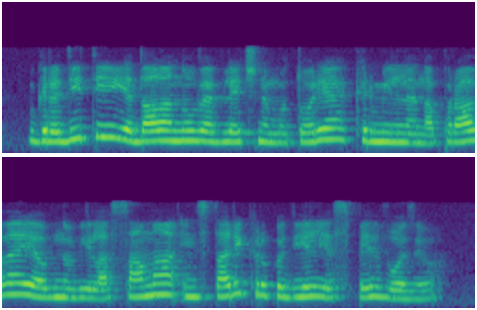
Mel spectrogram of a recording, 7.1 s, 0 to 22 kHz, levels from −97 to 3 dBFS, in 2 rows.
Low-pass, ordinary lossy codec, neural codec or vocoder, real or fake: 7.2 kHz; none; none; real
